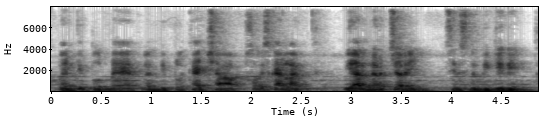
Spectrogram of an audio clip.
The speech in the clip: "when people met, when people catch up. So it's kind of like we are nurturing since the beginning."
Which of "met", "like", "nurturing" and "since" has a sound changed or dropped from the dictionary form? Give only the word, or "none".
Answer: none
